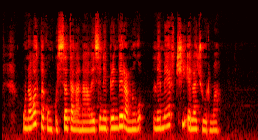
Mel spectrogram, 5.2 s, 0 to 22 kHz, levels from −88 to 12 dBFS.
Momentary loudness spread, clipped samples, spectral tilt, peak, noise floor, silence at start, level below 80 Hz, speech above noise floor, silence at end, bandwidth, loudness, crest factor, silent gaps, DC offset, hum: 12 LU; under 0.1%; -2.5 dB/octave; -6 dBFS; -64 dBFS; 0.15 s; -62 dBFS; 39 dB; 0.8 s; 16 kHz; -24 LUFS; 18 dB; none; under 0.1%; none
